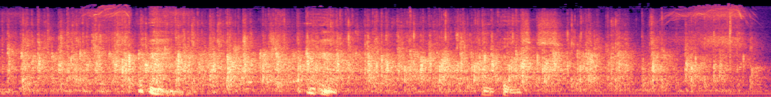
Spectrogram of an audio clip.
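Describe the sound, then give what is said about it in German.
A church audience applauds steadily for several seconds in honor of God, a dense wash of many hands clapping at once that fades slightly toward the end, with faint voices mixed underneath. “Berührt oder bewegt eure Hände. Gottes Ehre.”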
